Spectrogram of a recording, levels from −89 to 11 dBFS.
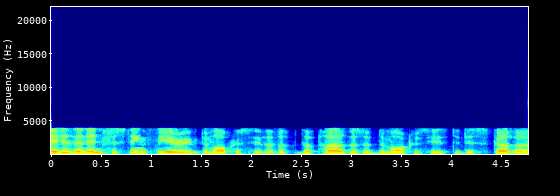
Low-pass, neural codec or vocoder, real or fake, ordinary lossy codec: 7.2 kHz; codec, 16 kHz, 2 kbps, FunCodec, trained on LibriTTS, 25 frames a second; fake; AAC, 16 kbps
